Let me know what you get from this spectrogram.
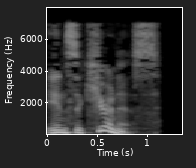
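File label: "insecureness", British English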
